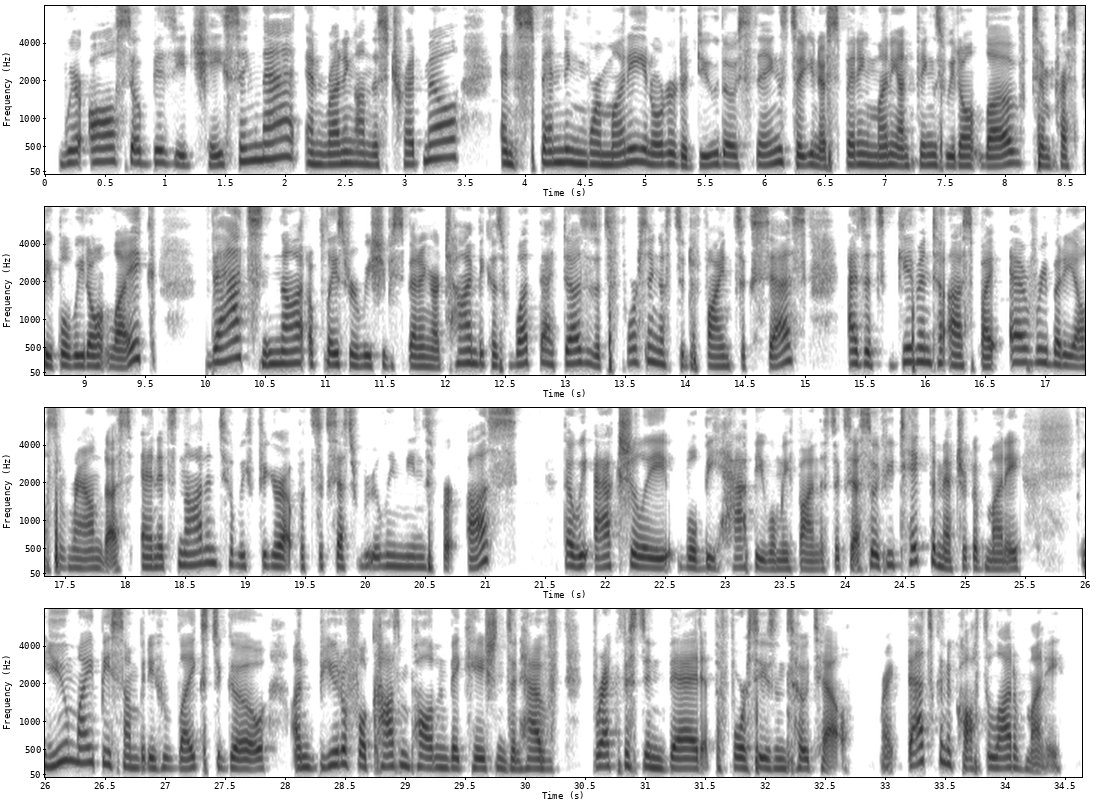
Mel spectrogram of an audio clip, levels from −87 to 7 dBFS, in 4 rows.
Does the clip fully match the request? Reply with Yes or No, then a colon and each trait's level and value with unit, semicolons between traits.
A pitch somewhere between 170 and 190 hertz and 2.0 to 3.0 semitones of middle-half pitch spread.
No: medium, 185 Hz; average, 4.1 semitones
